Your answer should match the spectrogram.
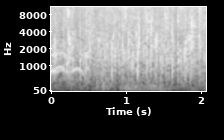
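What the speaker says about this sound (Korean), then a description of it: "많은 분들이 다 같이 박수로 화답해 주시는데" A crowd at a political talk event in Gangnam applauds together, a dense, steady wash of clapping from many hands lasting a couple of seconds.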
